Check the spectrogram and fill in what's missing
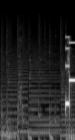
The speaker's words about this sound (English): Calculating computer activated. Computers, beeps, boops. Scoring complete.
